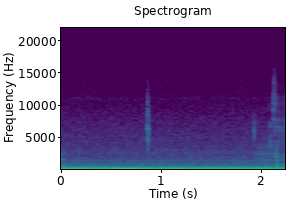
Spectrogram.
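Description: Steady low hum of a car engine idling, heard from inside the cabin.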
